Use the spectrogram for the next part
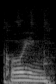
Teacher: The sound is called voiced velar nasals, for example, in the word going.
